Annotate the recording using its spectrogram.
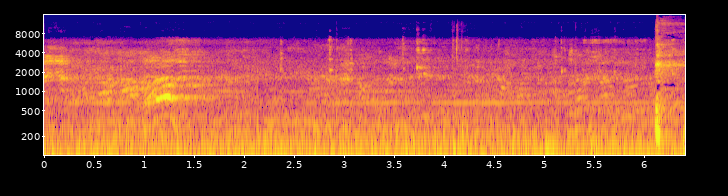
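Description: Footballers' voices calling across the pitch, with one loud shout rising in pitch about a second in.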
